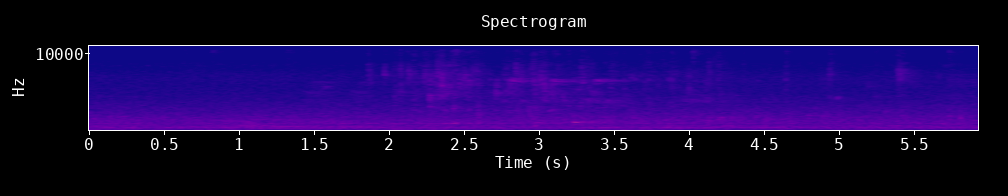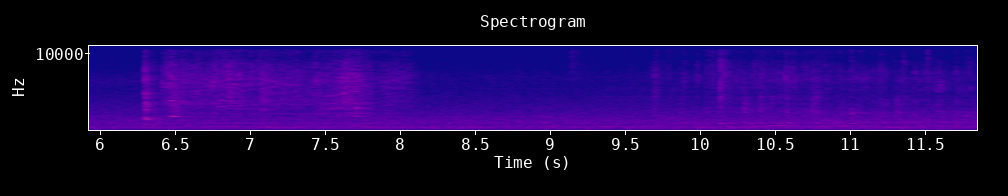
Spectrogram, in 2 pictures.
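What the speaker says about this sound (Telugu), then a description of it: "గిన్నెకి జ్యూస్ పోద్దాము." Carrot juice pours into a bowl with a steady, soft liquid trickle and splash running throughout, a little louder and brighter for a moment partway through, close by with no talk.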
